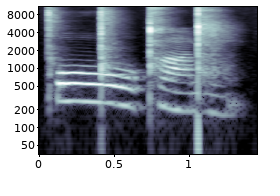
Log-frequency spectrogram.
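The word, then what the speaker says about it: 狼: Whilst for the word wolf, you want to say okami. So you want to say o longer.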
